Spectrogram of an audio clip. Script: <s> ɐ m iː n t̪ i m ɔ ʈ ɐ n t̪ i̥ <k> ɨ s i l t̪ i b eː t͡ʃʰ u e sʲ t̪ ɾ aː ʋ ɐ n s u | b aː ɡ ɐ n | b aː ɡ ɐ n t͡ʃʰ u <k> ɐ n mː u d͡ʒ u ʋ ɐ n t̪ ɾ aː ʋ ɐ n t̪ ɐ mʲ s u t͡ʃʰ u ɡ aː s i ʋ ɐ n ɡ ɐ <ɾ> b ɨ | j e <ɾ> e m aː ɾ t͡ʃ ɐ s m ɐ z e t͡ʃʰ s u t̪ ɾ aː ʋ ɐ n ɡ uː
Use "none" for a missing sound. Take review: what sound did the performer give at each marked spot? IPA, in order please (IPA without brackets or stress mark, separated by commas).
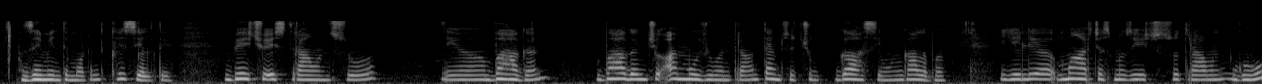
z, kʰ, ʔ, l, l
